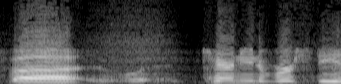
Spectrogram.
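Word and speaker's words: Cairn University: It's pronounced Carn University, so you got it right the second time, which is not too bad. I think it's more times than that. But we have, Carn University has been in existence since 1913, so a little over 100 years.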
